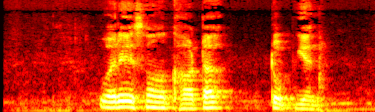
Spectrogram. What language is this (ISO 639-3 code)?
dml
